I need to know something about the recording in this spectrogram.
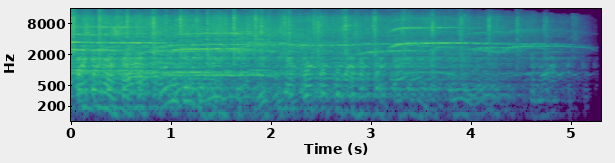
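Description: A large crowd cheers and sings loudly, then fades away.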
